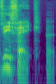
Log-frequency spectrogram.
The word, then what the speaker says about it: Vivek: cake well I think it also rhymes with fake so to remember how to pronounce his name properly pronounce it V fake it's very close to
